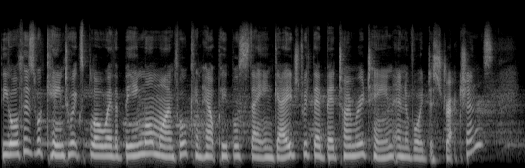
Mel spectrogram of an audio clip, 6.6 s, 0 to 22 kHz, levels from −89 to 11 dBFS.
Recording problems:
echo of what is said; faint; throughout; 360 ms later, 20 dB below the speech

